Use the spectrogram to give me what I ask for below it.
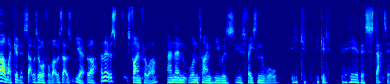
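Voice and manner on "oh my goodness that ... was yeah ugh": normal talking voice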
